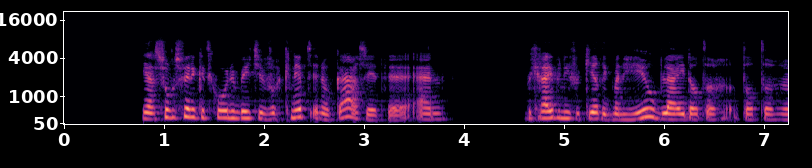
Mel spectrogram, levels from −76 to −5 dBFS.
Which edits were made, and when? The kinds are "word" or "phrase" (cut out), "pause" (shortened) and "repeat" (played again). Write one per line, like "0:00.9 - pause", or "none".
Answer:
none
